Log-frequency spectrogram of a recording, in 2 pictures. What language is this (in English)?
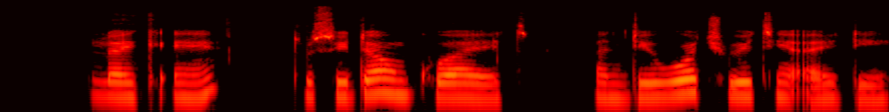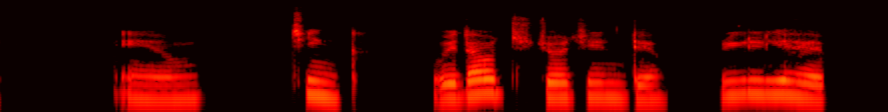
Nigerian Pidgin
